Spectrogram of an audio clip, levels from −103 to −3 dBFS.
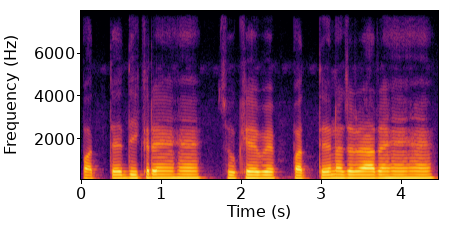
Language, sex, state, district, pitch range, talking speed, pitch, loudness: Hindi, male, Jharkhand, Garhwa, 145-155 Hz, 145 wpm, 155 Hz, -15 LUFS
